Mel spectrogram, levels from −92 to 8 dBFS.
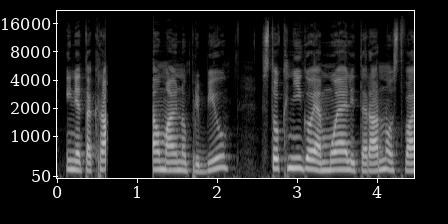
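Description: At 0.61 s the speech cuts off abruptly and the clip falls to silence until 1.20 s, when it resumes mid-flow. This is an audio dropout to silence lasting about 0.59 s. The gap holds no room tone or noise floor at all, so the input signal was likely lost briefly, through a disconnected device, failed link or momentary mute, while recording continued. Whatever was spoken in that interval is missing.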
